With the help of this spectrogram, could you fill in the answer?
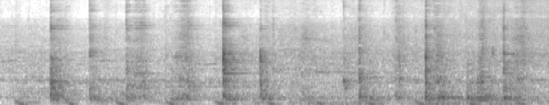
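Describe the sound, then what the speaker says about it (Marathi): Chicken liver frying in a pan with ginger paste and a small amount of oil, stirred with a utensil that scrapes and clinks against the pan in repeated strokes over a steady sizzle, close and moderately loud. "आता थोडसा हलवून घ्यायचं एकदम"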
